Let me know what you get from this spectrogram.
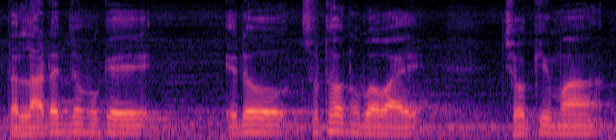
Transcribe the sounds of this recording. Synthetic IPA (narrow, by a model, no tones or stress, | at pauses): t̪ɐlaːɖʱənɪ̆d͡ʑoːmũːkʰe | eːɗosʊʈʰonʊ̃bʱəʋaːɦe | t͡ɕʰoːkimã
